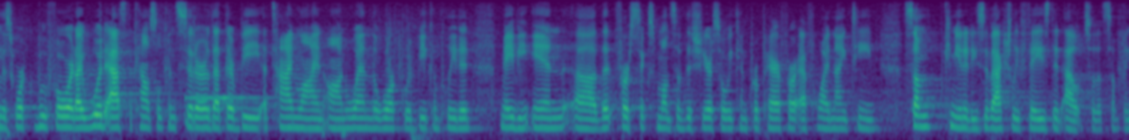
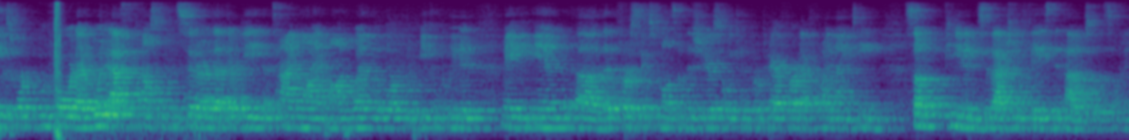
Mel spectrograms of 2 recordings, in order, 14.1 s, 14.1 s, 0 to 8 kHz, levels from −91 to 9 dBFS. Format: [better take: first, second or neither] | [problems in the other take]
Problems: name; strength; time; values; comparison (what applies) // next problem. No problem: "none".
first | background sound (Tearing); 10 dB below the speech // room echo; dies away in 1.2 s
